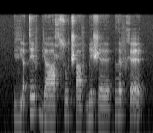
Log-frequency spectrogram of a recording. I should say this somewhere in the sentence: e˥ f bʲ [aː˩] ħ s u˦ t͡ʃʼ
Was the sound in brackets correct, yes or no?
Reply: yes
